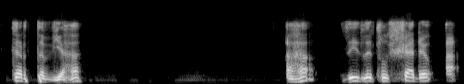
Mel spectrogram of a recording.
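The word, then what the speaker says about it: कर्तव्य: So here, on its own, or at the end of a word, this word would be pronounced kartavya.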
